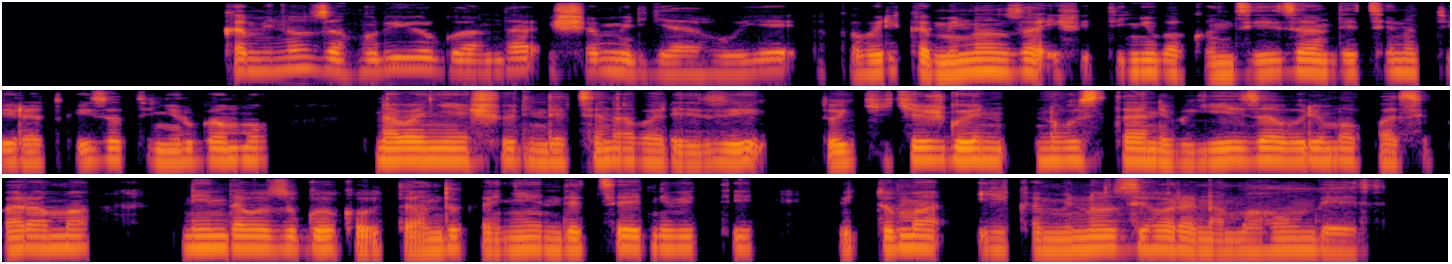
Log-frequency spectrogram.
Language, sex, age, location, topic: Kinyarwanda, male, 18-24, Huye, education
